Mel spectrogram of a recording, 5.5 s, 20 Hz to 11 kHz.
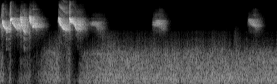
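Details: Oriental white-eye in courtship mode, recorded 25 January 2022 after sleeping late the night before: two quick bursts of high, twittering warbled notes in the first two seconds, then only a few isolated high chips over a low steady hum.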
